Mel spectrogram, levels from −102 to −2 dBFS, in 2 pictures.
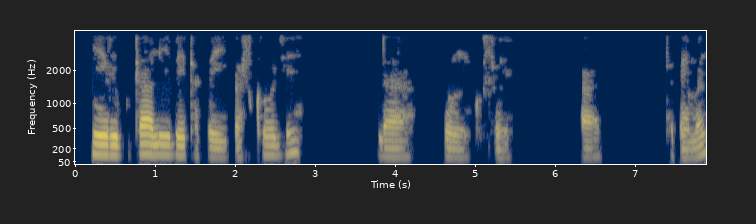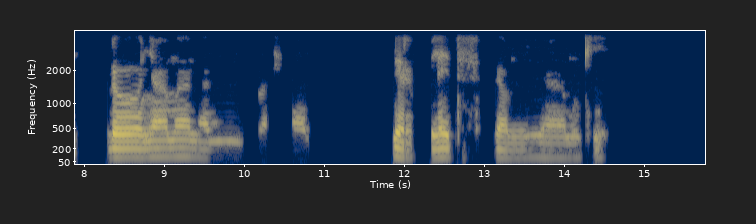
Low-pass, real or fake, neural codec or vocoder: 3.6 kHz; real; none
